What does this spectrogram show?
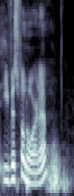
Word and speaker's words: Ives van Hoorne: of animations in here so my name is evas von horne you can you can find me under the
